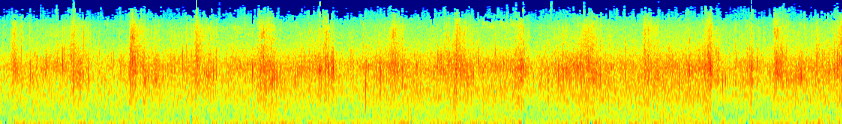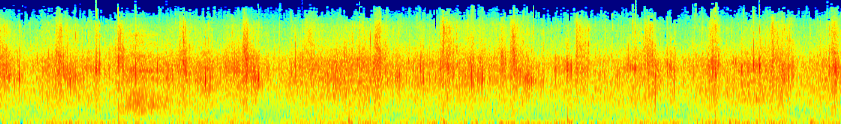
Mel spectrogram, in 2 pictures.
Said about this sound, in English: You can hear, obviously, it is raining today. That's why it's really muddy and mucky.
